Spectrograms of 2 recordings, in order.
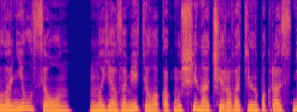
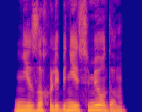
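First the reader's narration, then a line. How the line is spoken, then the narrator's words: Grumbling. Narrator (Russian): проворчал Демьен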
